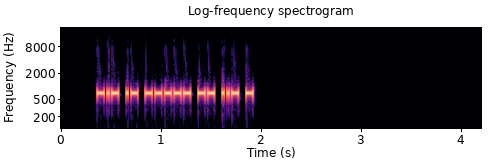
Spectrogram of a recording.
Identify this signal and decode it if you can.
Morse code, heard as a keyed tone, about 50 wpm, 700 Hz. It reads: KA0MUT
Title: USA Call Signs - 6 Characters - Repeated 3x - 50wpm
